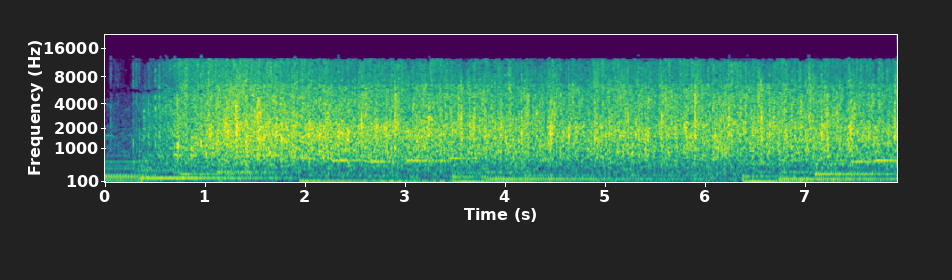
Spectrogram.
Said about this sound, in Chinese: 谢谢大家几下的掌声。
